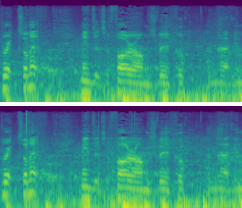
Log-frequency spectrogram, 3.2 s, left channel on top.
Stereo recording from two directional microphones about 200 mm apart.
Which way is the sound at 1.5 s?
35° left (ahead or behind).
